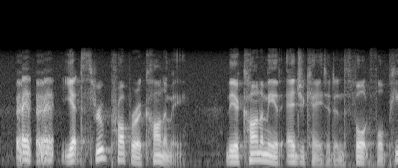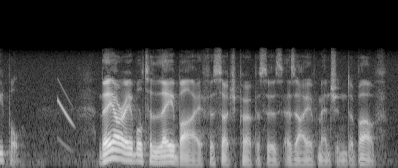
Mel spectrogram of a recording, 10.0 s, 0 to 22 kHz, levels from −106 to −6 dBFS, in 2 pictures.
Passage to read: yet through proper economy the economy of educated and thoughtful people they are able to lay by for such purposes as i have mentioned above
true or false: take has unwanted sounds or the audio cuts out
true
